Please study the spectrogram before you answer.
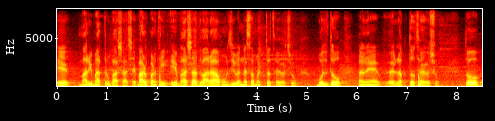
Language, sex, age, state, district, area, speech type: Gujarati, male, 60+, Gujarat, Surat, urban, spontaneous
